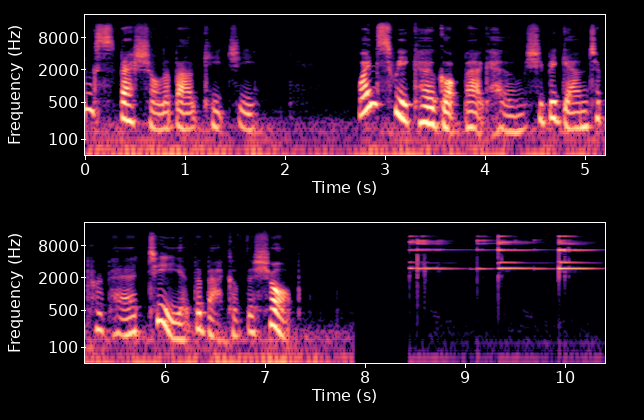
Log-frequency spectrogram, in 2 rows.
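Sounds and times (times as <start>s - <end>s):
speech: 0.0s - 1.8s, 2.7s - 7.4s
small shop door bells tinkling: 8.4s - 10.4s.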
